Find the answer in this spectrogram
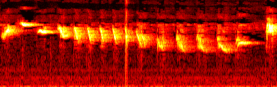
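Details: Leafbird in full, energetic song, a rapid run of bright chirped notes that slide downward one after another, about five per second, with a single sharp click near the middle.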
